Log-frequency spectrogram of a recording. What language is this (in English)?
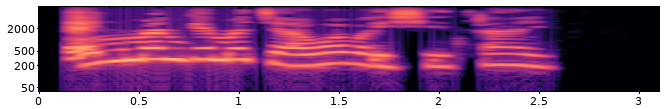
Kalenjin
